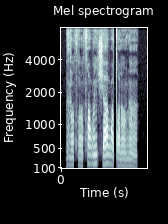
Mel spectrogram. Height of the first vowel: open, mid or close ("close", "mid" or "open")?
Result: open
